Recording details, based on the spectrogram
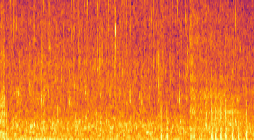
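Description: Water flowing in Kanab Creek, Utah, a steady close trickling stream with a few light knocks and footsteps near the end.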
